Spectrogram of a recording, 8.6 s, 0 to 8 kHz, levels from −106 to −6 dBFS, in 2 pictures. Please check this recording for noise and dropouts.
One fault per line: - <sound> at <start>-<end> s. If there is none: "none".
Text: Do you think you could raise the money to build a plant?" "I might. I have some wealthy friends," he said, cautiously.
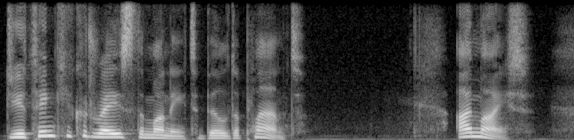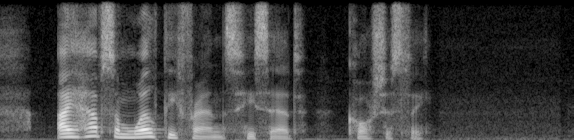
none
